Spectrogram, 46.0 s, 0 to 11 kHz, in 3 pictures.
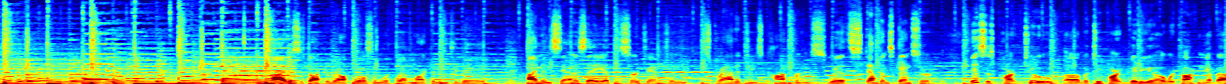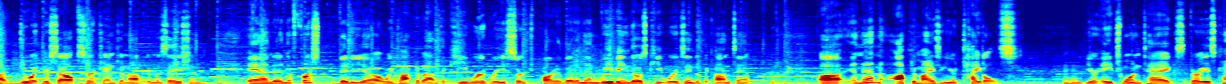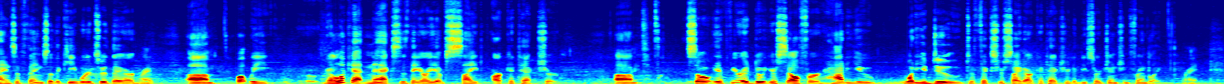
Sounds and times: Speech: 0:03.4 - 0:11.6, 0:25.6 - 0:37.7, 0:38.3 - 0:45.7.

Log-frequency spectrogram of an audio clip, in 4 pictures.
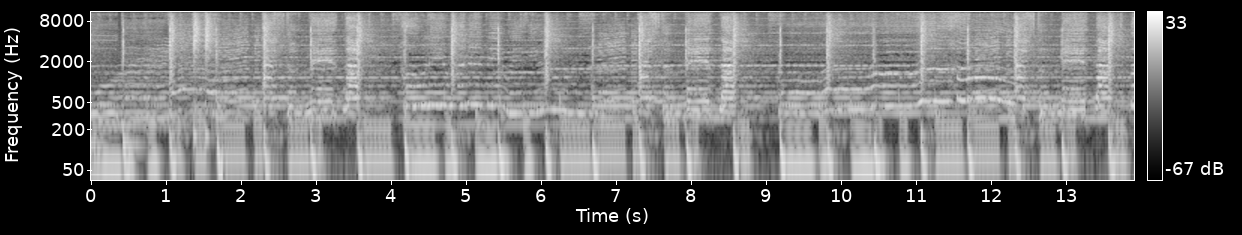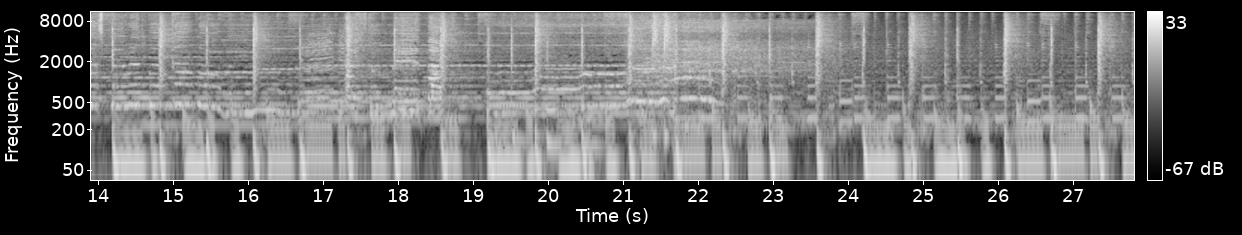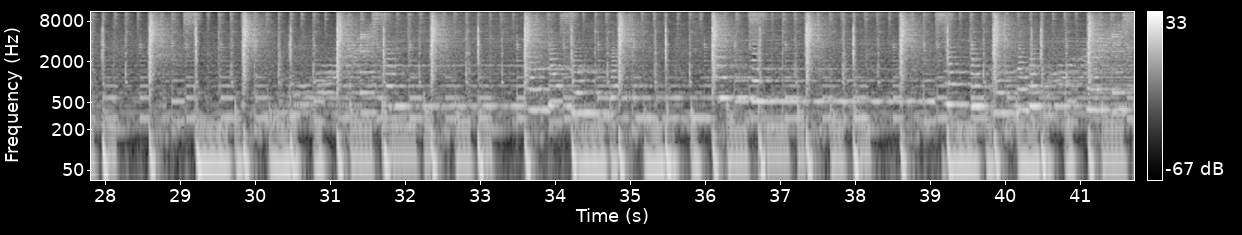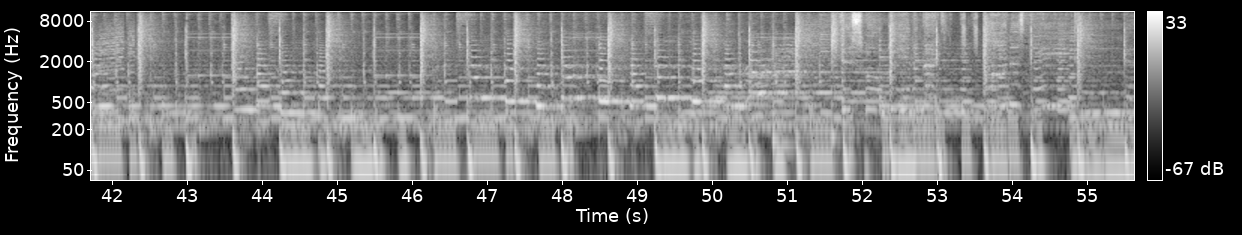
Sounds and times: Funk: 0:00.0 - 0:55.6.

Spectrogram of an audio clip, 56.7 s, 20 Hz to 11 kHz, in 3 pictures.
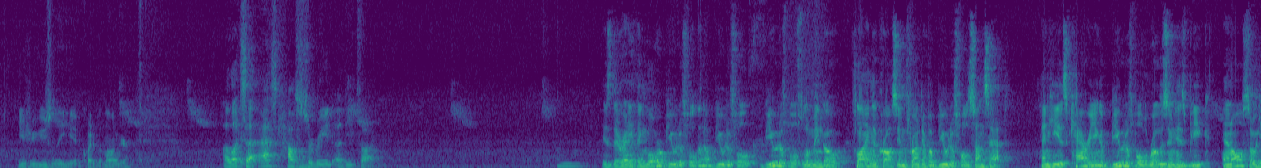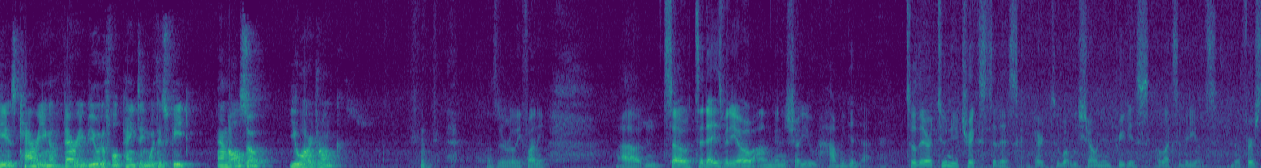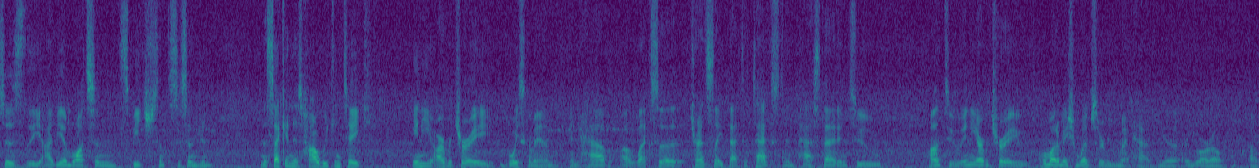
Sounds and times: Speech: 0:00.3 - 0:02.1, 0:03.3 - 0:05.8, 0:08.4 - 0:24.1, 0:26.2 - 0:27.2, 0:28.2 - 0:41.0, 0:41.7 - 0:43.4, 0:44.0 - 0:51.1, 0:51.8 - 0:56.7.

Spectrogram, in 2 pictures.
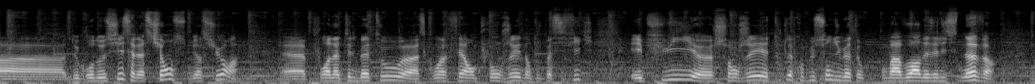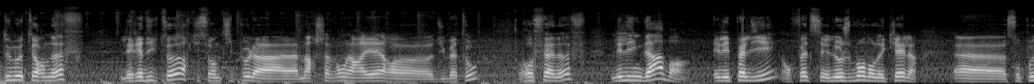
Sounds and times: Music: 0:00.0 - 0:18.1
Speech: 0:00.0 - 0:20.6.

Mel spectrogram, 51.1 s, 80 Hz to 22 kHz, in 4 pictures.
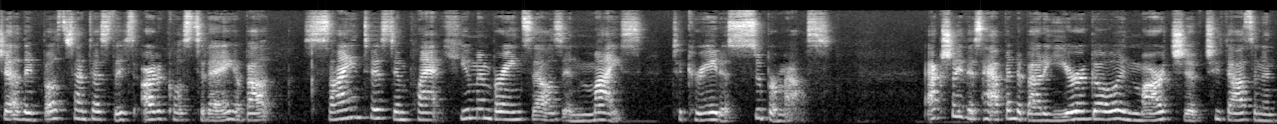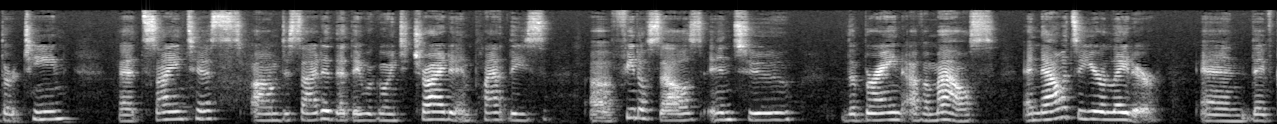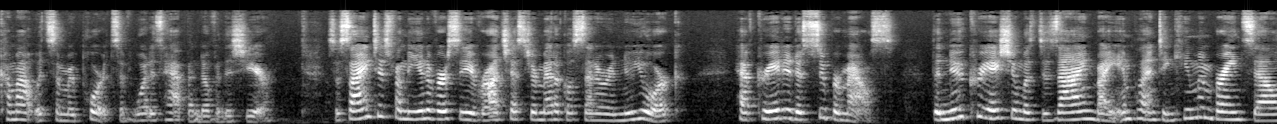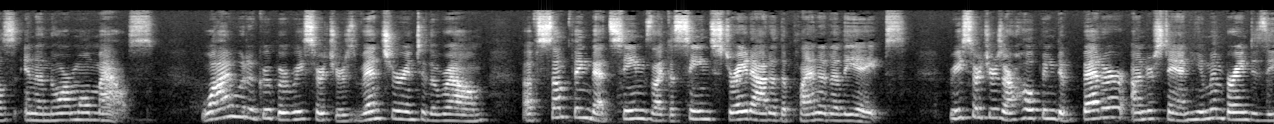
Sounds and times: Speech: 0:00.0 - 0:08.4, 0:09.3 - 0:51.0.

